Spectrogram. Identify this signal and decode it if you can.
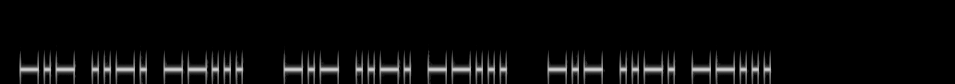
Morse code, heard as a keyed tone, about 20 wpm, 700 Hz. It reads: KF7 KF7 KF7
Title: Callsign Prefixes for Top 25 DXCC - Repeated 3x - 20wpm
